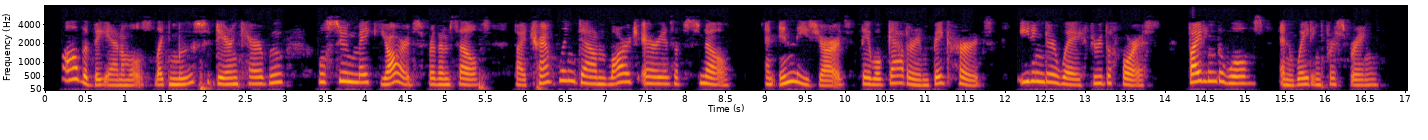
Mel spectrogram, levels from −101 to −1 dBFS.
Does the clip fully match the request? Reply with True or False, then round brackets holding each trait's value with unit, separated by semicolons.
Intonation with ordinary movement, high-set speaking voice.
True (5.0 semitones; 230 Hz)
